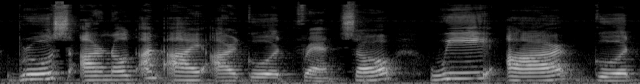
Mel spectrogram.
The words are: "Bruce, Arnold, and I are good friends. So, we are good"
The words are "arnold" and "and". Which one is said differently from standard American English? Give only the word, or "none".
none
